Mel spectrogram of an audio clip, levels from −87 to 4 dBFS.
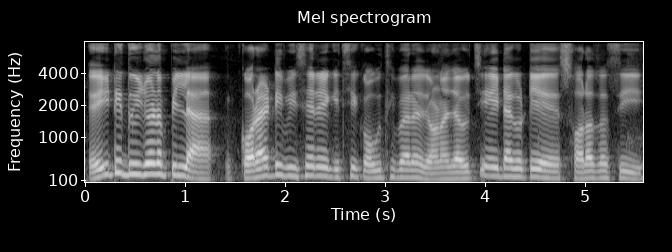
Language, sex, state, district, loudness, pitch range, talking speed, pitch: Odia, male, Odisha, Malkangiri, -17 LUFS, 140-185 Hz, 140 wpm, 160 Hz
